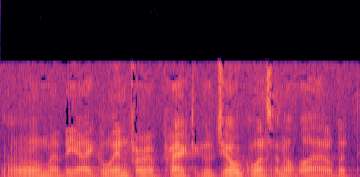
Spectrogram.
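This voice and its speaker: A man's voice: mid-range voice, big pitch swings, brisk, fairly bright tone. An actor playing a brash, joking man who gets defensive, in 1940s radio drama style, on a dull old recording. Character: blustering joking adventurer, loud and brash.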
